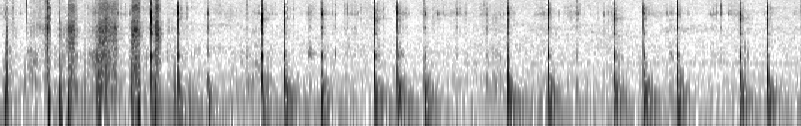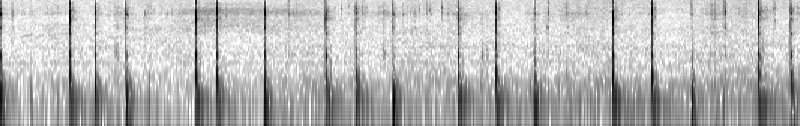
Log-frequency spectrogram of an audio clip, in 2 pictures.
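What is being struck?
Small wooden bottle-shaped cutout.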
